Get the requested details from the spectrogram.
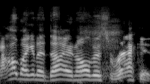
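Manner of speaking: high-pitched, loud speech while laughing through it. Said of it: "she's like".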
